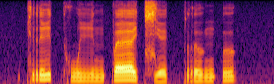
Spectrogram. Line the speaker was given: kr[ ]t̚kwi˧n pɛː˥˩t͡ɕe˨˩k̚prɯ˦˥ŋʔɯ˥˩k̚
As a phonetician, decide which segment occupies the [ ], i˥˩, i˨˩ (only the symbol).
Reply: i˥˩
